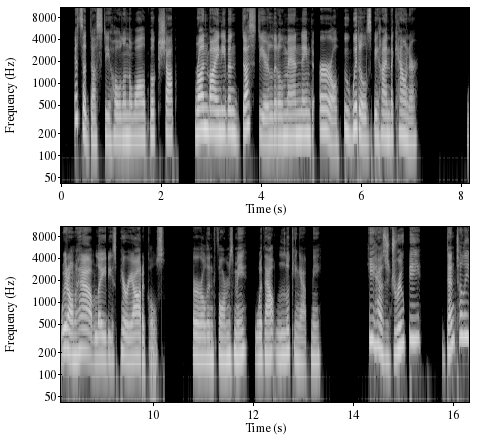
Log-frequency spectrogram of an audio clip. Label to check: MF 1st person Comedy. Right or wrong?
Right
